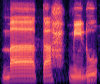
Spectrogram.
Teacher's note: ما الف خالی از حرکت ما قبل مفتوح الف مدہ ہے، ایک الف کے قیم مقام اس کو لمبا کیا جائے گا۔ ہا کو حلق سے ادا کیجئے۔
